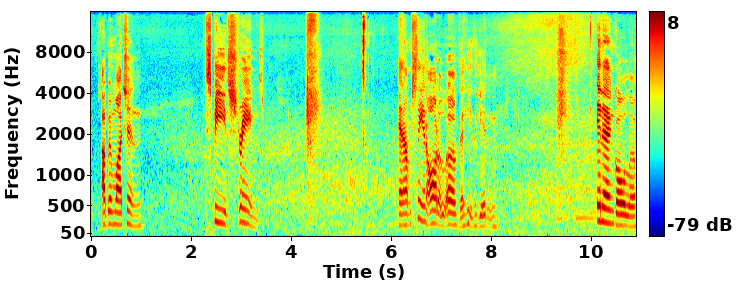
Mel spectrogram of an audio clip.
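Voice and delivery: crying while talking. Telling viewers about watching streams and the love shown: crying while talking. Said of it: "Y'all probably wondering why I'm crying".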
